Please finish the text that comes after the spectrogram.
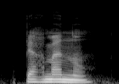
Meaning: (adjective) permanent
- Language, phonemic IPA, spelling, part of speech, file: French, /pɛʁ.ma.nɑ̃/, permanent, adjective / noun, Fr-permanent.ogg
